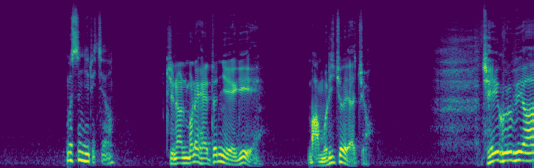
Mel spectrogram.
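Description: A middle-aged man speaks with feeling, close by.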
